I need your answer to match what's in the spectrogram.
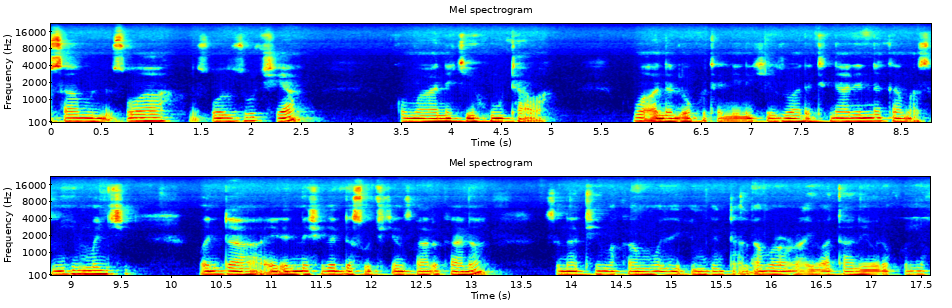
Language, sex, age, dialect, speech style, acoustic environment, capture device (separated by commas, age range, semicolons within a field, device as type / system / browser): Hausa, male, 35-44, Nigeria - Kano, focused, silence, mobile / Linux / Chrome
